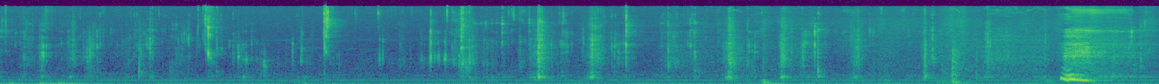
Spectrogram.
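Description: Mouth sounds of a person chewing a soft brioche bagel with bacon and cream cheese: scattered soft wet clicks and smacks. About a second before the end comes a short, louder vocal sound that falls in pitch.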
